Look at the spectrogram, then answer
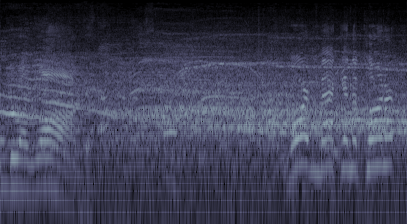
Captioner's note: crowd cheering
